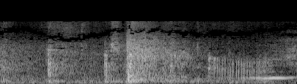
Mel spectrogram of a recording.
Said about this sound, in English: Take five, will you please? And don't slam the door!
